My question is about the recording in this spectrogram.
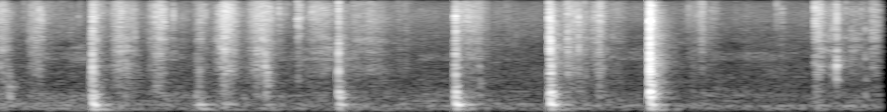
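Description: Plastic-cased black ink pad patted repeatedly onto a rubber stamp to ink it: about six sharp taps, roughly two a second, the last ones loudest.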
